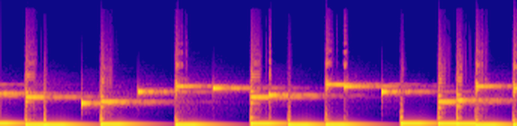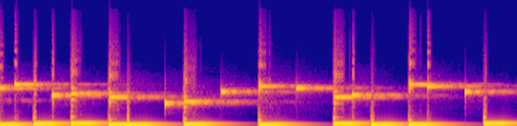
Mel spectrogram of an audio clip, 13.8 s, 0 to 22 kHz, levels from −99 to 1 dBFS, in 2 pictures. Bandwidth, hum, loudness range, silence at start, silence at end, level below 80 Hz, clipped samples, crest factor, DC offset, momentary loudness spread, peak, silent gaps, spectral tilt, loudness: 4.3 kHz; none; 2 LU; 0 s; 0 s; -12 dBFS; 0.2%; 8 dB; under 0.1%; 8 LU; 0 dBFS; none; -9 dB/octave; -10 LUFS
